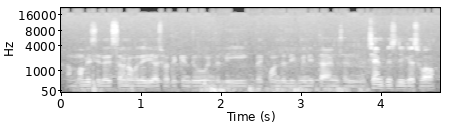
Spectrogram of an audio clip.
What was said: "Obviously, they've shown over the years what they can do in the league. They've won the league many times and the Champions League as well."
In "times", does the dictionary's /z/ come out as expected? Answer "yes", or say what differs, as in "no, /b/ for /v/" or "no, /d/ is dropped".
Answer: no, /s/ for /z/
